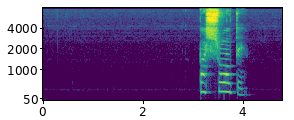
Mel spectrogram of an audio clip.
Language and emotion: Russian, angry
